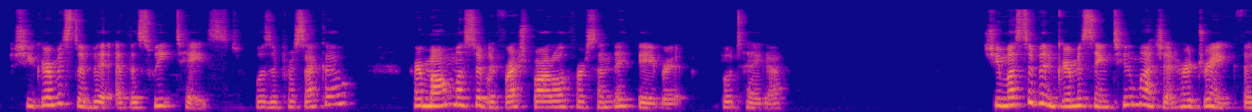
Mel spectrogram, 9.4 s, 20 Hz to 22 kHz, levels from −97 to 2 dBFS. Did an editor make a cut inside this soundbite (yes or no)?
yes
